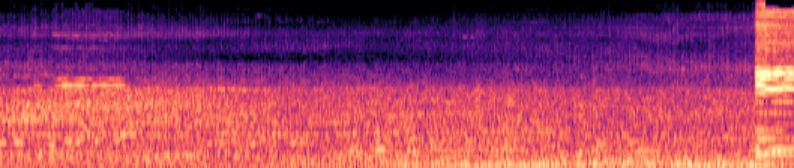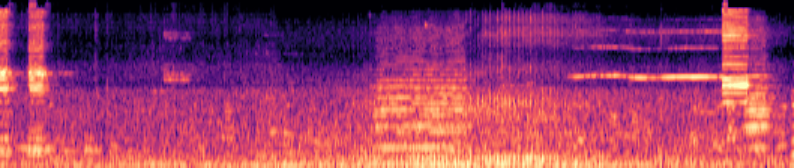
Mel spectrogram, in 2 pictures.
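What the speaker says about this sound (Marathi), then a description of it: "या ठिकाणी अशी वाहनेही जात असतात" Vehicles pass along a road at a busy weekly market under a constant traffic rumble. Several short, loud horn toots break through, some as quick double honks.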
